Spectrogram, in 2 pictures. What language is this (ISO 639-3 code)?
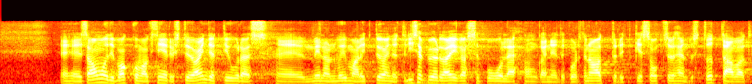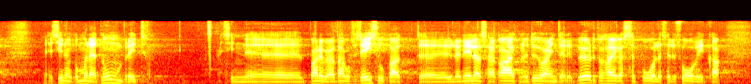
est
